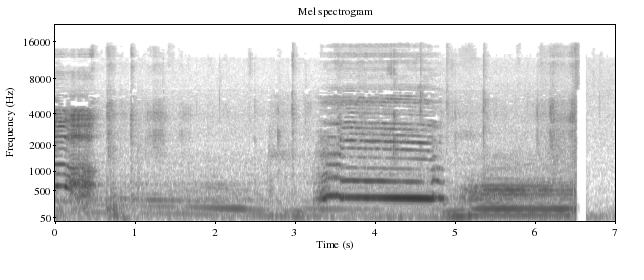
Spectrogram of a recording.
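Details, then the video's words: Chihuahua indoors giving a drawn-out, wavering howl with whimpering tones, rising into a steady high-pitched note before easing off, then ending abruptly. "Funny and Angry Chihuahua moments"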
